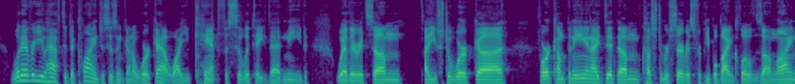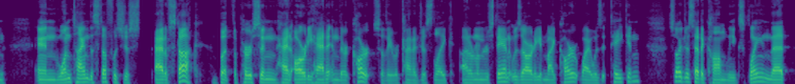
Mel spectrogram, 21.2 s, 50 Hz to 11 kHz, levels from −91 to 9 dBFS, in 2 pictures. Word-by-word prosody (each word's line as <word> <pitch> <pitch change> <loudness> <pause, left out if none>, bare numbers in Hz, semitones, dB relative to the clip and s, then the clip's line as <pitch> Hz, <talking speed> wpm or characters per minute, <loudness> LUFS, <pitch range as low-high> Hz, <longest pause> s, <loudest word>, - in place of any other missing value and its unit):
whatever 205 +8 +2
you 185 -3 -1
have 160 -2 0
to 150 - -8
decline 165 -2 -3
just 115 +1 -11
isn't 120 -3 -7
gonna 115 -1 -5
work 110 0 -4
out, 155 - +1
why 105 0 0
you 105 +1 -9
can't - - -3
facilitate - - -6
that - - -2
need. 110 -2 -8 0.4
Whether 110 0 +3
it's, 105 - -3
um 115 -1 +3 0.3
I 115 - +2
used 120 0 -4
to 125 - -1
work, 120 0 +1
uh, 125 0 +6 0.4
for 130 0 +4
a - - -5
company, 140 +2 0
and 140 - +1
I 135 - +4
did, 135 0 0
um, 125 0 +3
customer 130 -1 -3
service 105 -3 0
for 105 - -10
people 110 +1 -5
buying 110 -1 +3
clothes 110 +1 -3
online. 115 +2 +1 0.4
And 115 -1 +3
one 125 +4 +2
time, 145 0 +3
the 120 - -5
stuff 150 +6 -2
was 130 -6 -4
just - - -8 0.2
out - - +9
of - - -8
stock, - - +4 0.2
but - - 0
the - - -8
person 135 -2 0
had 125 +1 +4
already 125 -1 +4
had 120 0 +4
it - - 0
in 115 - -6
their 110 -1 -5
cart, - - 0
so - - -10
they 105 0 -6
were 105 - -8
kinda 110 -2 -4
just 105 +2 -10
like, 105 -2 -6
"I 110 - -2
don't 120 0 -3
understand, 115 +8 0
it - - -6
was 120 0 -5
already 120 -1 +3
in 115 - -8
my 110 -1 -1
cart. 145 +7 -2
Why 120 -3 0
was 110 -1 -7
it - - -11
taken?" 160 +4 -4 0.4
So 175 - 0
I - - +5
just 155 -2 -4
had - - +6
to - - +2
calmly 115 -2 -2
explain 140 +7 -2
that, 120 -1 +5
120 Hz, 240 wpm, -26 LUFS, 110-135 Hz, 0.4 s, out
